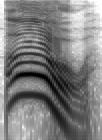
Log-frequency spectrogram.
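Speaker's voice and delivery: shocked yelp. Real, not acted. Sudden roll reaction.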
